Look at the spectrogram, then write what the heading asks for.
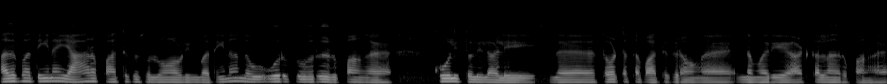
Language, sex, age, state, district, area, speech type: Tamil, male, 45-60, Tamil Nadu, Ariyalur, rural, spontaneous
